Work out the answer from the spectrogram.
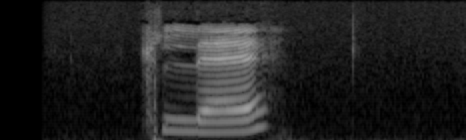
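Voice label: "Cle", French; phonetique; la syllabe e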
